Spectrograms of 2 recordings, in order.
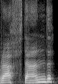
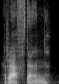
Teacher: in spoken Persian you know we drop that D sound at the end · we drop that d sound at the end. So raftand sounds like raftan.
